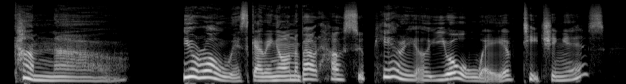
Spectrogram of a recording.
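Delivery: smug, alluring, self-satisfied, seductive, drawn-out voice. Babs, unmoved by Basil's reaction, keeps pressing him: smug and alluring. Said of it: "Babs sounded both smug and alluring".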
